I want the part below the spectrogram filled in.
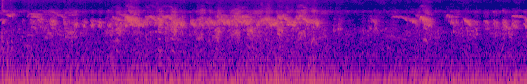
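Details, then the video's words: Wild baby birds in a nest begging their mother for food: a dense, high chattering of thin chirps, rising in intensity and then tapering, with a low background rumble. "Baby Birds Pulls Mother Down Because They Want Food"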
